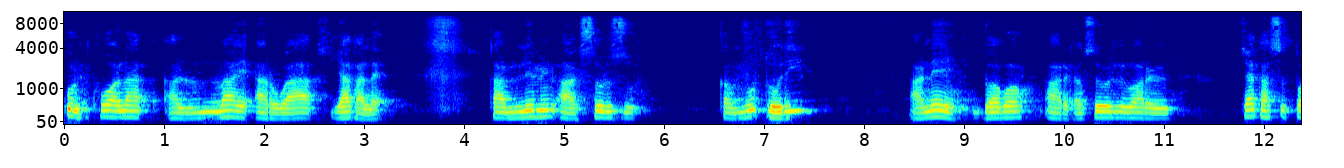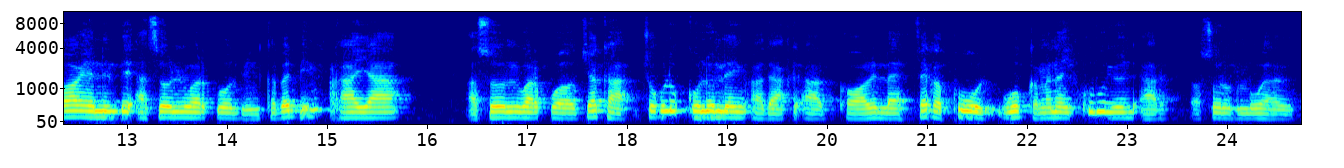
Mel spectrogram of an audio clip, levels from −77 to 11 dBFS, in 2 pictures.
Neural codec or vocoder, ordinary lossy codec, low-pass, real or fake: codec, 24 kHz, 0.9 kbps, WavTokenizer, medium speech release version 1; Opus, 64 kbps; 9.9 kHz; fake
